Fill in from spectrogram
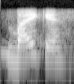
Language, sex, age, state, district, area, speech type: Hindi, female, 30-45, Madhya Pradesh, Gwalior, rural, conversation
